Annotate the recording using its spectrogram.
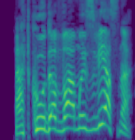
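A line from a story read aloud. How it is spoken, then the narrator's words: Shout. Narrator (Russian): закричал Тай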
